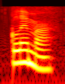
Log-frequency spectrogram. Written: glimmer

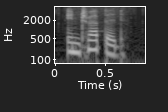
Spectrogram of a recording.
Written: intrepid

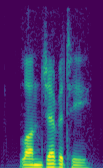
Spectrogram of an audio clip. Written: longevity

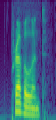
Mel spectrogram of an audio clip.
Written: prevalent

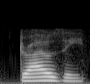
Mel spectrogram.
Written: drowsy

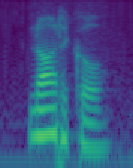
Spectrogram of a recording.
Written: nautical

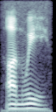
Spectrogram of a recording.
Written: ennui

